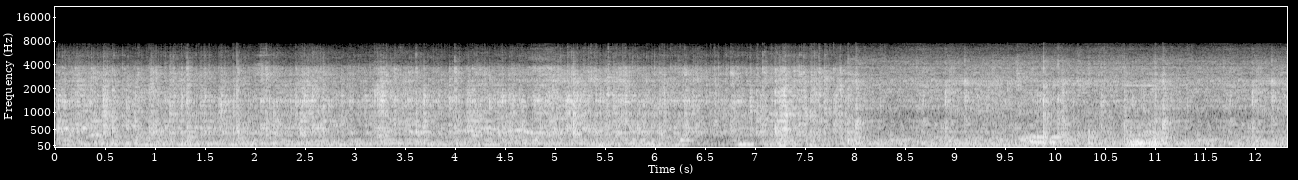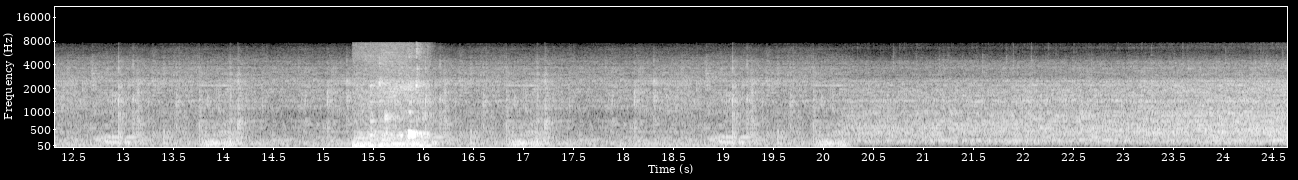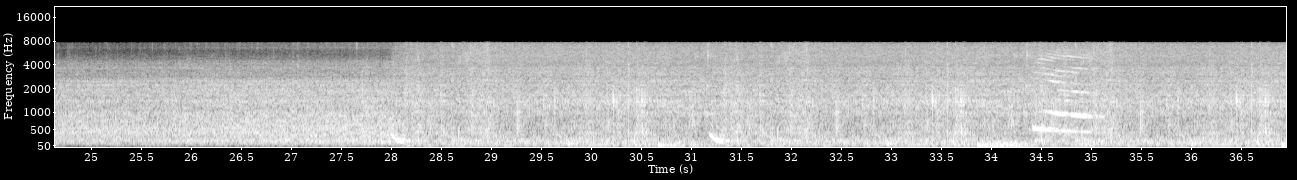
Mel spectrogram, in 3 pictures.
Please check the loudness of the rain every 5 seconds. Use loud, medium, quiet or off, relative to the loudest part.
medium, medium, medium, medium, medium, loud, loud, loud.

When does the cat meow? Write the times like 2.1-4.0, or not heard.
15.2-16.1, 33.9-35.0.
